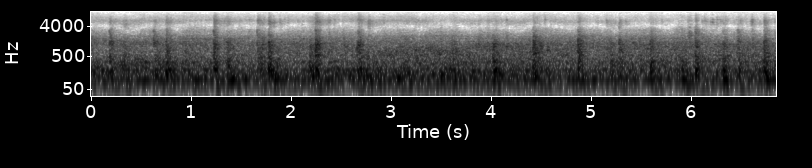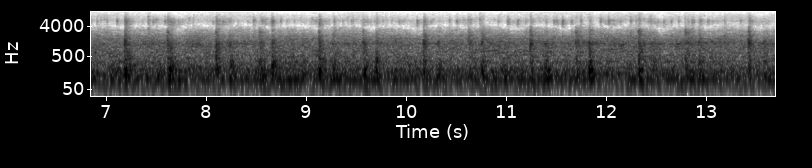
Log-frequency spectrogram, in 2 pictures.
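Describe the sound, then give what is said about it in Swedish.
Clickety-clack of two-axle railway carriages riding unsteadily on narrow-gauge track. A constant low rumble carries many quick, regular wheel clicks at an even moderate level throughout, with no voices. “det där var ljudet av tvåaxliga vagnar på smalspår”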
